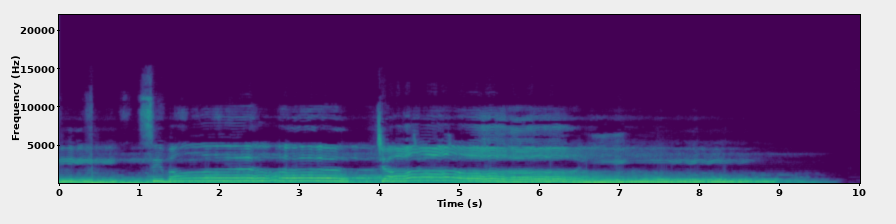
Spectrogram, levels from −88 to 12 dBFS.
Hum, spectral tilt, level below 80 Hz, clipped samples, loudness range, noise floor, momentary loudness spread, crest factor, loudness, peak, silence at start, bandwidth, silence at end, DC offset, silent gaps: none; -6.5 dB/octave; -40 dBFS; under 0.1%; 2 LU; -53 dBFS; 4 LU; 10 dB; -22 LUFS; -12 dBFS; 0 s; 12 kHz; 0.5 s; under 0.1%; none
